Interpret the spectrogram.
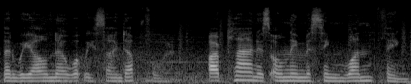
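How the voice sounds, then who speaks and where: A woman voicing a resolute, commanding warrior queen in a video game, speaking in a firm, measured way. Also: sits low, little pitch movement, natural voice. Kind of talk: cinematic video game acting. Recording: loud ambient noise behind.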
